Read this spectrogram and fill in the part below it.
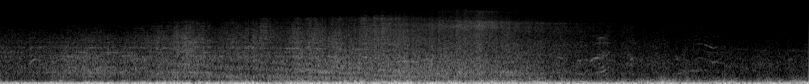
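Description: A jet airliner roars low overhead and fades away.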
